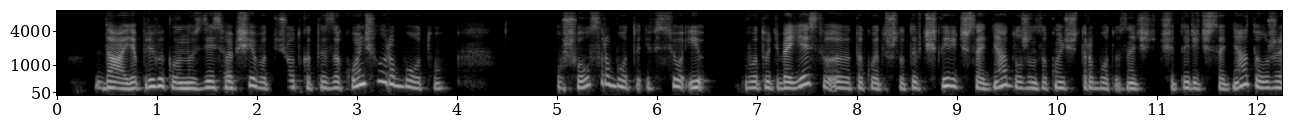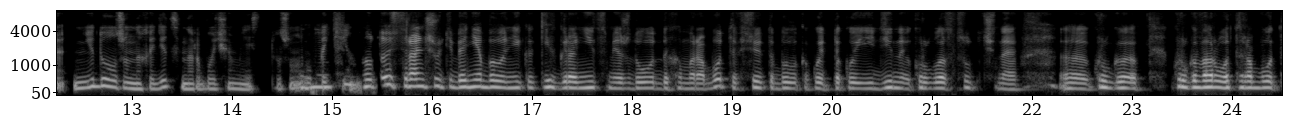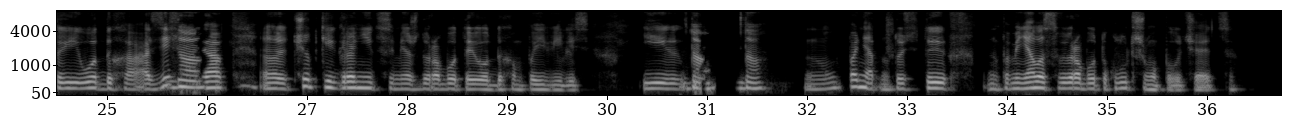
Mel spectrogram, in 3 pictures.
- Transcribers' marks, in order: tapping; other background noise
- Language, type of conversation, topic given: Russian, podcast, Как вы выстраиваете границы между работой и отдыхом?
